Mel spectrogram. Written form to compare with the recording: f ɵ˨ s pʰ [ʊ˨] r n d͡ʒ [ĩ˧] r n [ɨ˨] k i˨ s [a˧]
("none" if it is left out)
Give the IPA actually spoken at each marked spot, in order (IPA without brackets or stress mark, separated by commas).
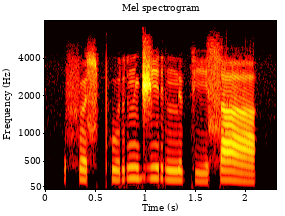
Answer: u˨, i˧, ɨ˨, a˦˨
